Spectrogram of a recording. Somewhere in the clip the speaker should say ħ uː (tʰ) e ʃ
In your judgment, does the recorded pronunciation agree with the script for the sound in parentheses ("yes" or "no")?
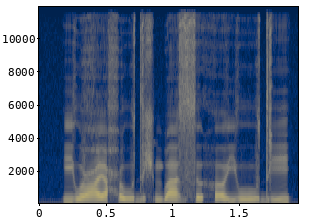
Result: no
